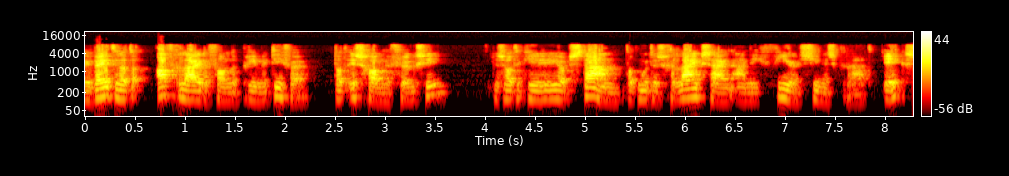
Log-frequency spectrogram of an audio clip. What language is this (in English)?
Dutch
